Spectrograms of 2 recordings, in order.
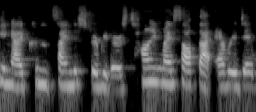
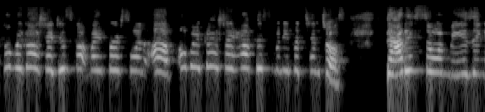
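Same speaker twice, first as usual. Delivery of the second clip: much higher, squealing, rushing the second line; imitating giddy recruit; 11 semitones higher, faster than usual. Coach voicing a recruit shouting out first post, high giddy squeal. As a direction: gush like a kid with good news. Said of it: "Be like".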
